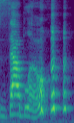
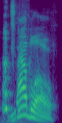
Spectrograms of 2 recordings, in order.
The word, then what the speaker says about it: Zablow: you say that correctly it's hard it's um it's it's suedo Romanian it's zablo zablo so zablo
